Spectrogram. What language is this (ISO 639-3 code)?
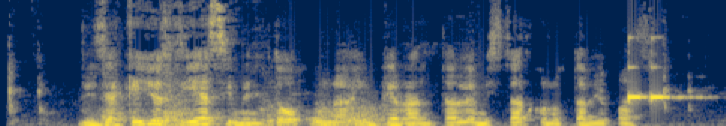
spa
